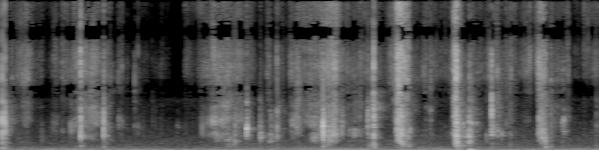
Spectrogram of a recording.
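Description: Soft foam clay squishes and crackles as fingers press it.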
